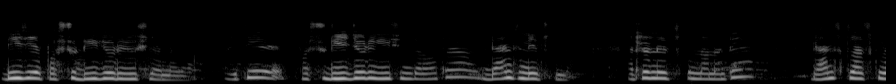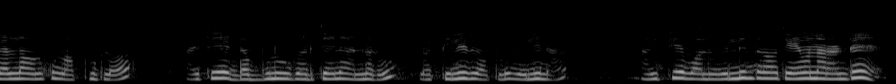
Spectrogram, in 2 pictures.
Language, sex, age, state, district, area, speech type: Telugu, male, 18-30, Telangana, Nalgonda, rural, spontaneous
